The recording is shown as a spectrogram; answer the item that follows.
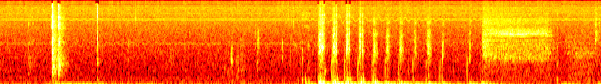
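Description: Quick keystrokes on a computer keyboard, a few scattered taps followed by a fast run of clicks, close and moderately loud with no talking.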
